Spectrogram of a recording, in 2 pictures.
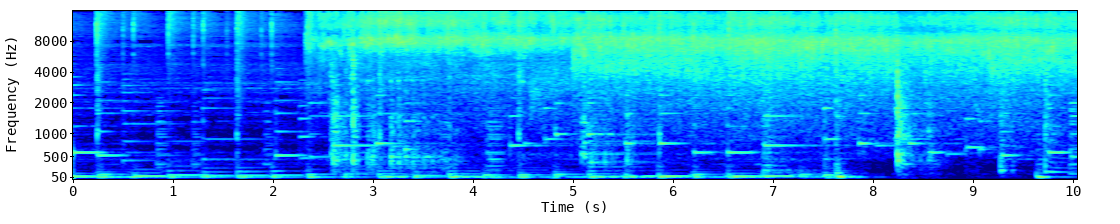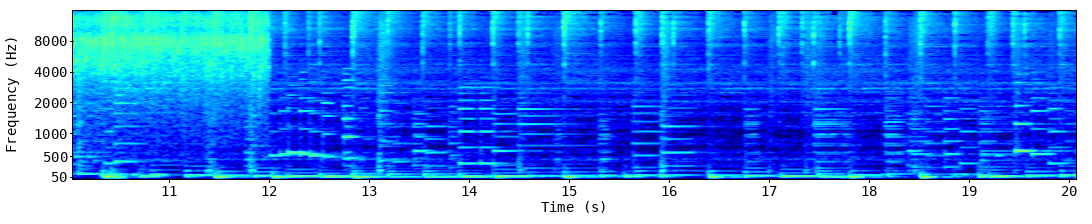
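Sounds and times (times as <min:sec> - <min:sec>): jazz music: 0:00.0 - 0:20.0
pancakes sizzling in a pan: 0:02.3 - 0:12.0.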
